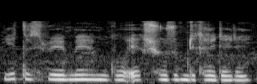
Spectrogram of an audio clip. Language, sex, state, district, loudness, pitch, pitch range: Hindi, female, Arunachal Pradesh, Papum Pare, -13 LUFS, 215 Hz, 205-225 Hz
